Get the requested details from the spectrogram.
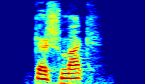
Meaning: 1. taste 2. flavour 3. smell, odor
- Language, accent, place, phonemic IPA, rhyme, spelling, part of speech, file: German, Germany, Berlin, /ɡəˈʃmak/, -ak, Geschmack, noun, De-Geschmack.ogg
